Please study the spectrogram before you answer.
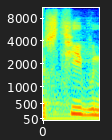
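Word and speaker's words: Stephen: 스티븐 코비 그럼 에그 스티브는 ph 가 나오니까 스텝 1 이렇게 생각할 수 있는데 그 잖아요 스티븐 입니다 스티븐 v 발음이 납니다 그리고 이 스티븐 2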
